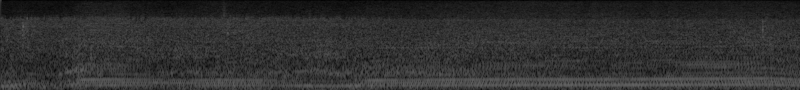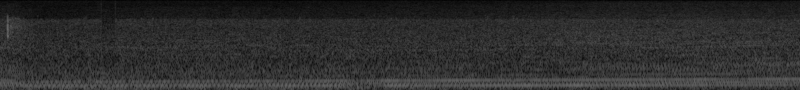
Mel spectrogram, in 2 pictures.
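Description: Simulated car engine from Assetto Corsa on the Akina downhill mountain road, a steady droning hum with stacked harmonics that rises and falls gently through gear and throttle changes, continuous and alone for the whole stretch.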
